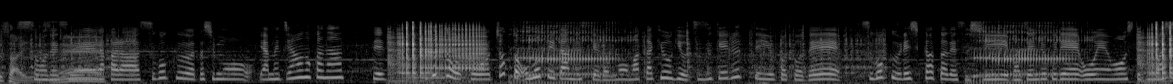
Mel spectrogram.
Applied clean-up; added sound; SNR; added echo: none; Burping, eructation + Coin (dropping); 0 dB; none.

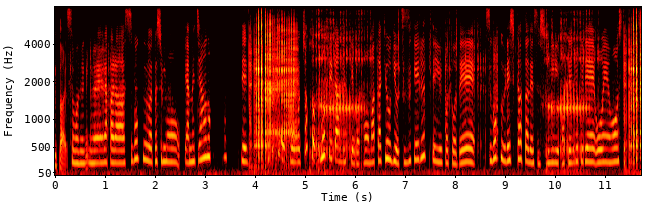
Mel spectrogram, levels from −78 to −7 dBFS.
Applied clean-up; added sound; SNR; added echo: neural diffusion model UNIVERSE++.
